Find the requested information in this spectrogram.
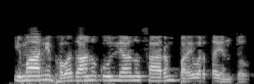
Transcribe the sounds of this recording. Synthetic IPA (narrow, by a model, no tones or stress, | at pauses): imaːnibʱɐʋɐd̪aːnukuːljaːnusaːɾɐmpɐɾɐjʋɐɾt̪ɐjent̪u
